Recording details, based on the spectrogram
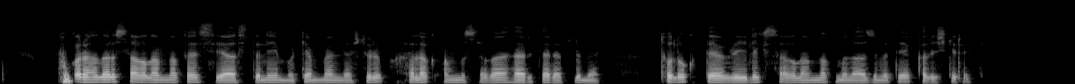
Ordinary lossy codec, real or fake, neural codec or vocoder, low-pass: Opus, 32 kbps; real; none; 7.2 kHz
